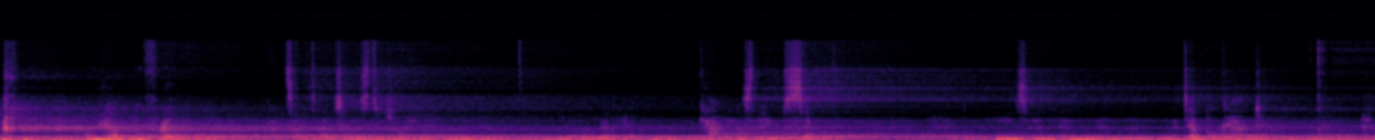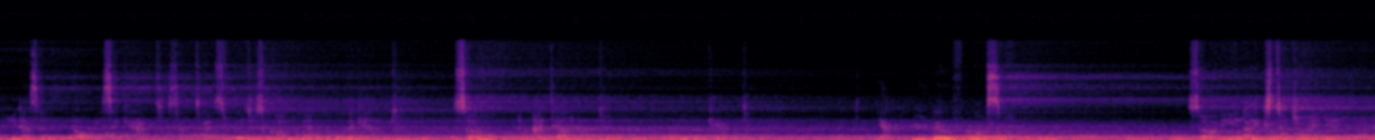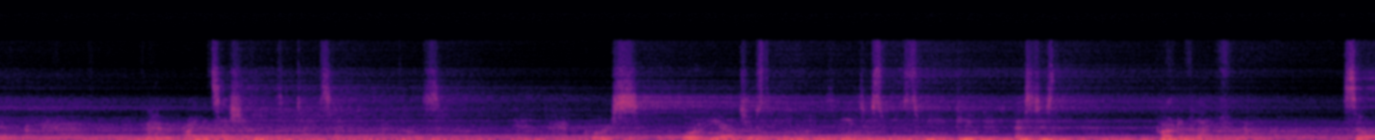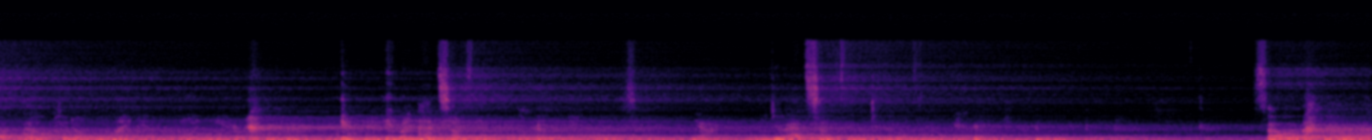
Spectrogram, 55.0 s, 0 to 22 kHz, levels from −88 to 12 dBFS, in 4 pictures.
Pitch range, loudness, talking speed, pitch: 205-235 Hz, -33 LUFS, 115 wpm, 215 Hz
